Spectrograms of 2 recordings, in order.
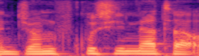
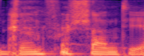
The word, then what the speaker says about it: John Frusciante: Ähm, ja, der hat ihn immer John Frushi Natter ausgesprochen. Fand ich mal sehr lustig. Aber nee, John Frushanti heißt er eigentlich.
